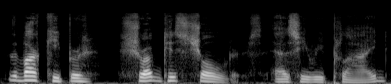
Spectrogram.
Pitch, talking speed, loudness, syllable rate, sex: 135 Hz, 140 wpm, -21 LUFS, 3.9 syllables/s, male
